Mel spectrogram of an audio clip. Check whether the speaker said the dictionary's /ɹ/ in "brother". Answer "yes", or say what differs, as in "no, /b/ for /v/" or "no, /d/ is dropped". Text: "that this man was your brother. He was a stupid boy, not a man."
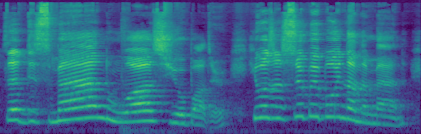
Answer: no, /ɹ/ is dropped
